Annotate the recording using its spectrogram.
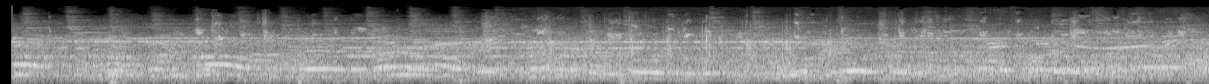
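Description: Live arena sound of a basketball game: a ball bouncing on the hardwood court now and then, under a steady chatter of crowd voices.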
